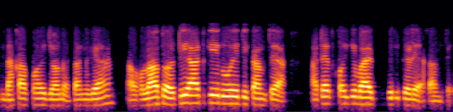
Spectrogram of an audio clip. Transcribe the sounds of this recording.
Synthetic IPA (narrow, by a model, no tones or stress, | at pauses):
d̪akʰapʰɔ̃jd͡ʒɔnɛʔkanɡɛjaa̰wɦɔlat̪ɔəʈiaʈkijɾuəjd̪ikant̪ɛja | aʈɛt̪̚ˀkʰɔʔkɛbajt̪̚bild̪ɛɽɛja̰ʔkant̪ɛ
